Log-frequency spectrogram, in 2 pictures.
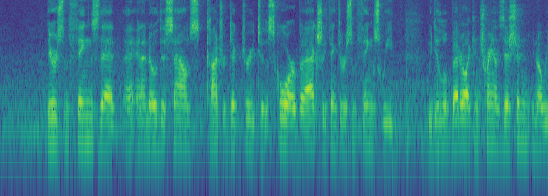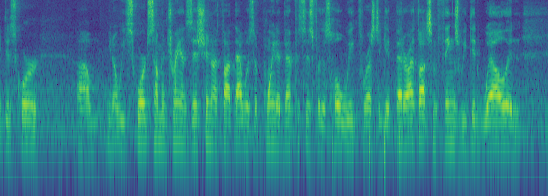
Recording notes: Postgame press conference following Virginia game.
